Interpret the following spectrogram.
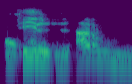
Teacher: jangan dipantulkan do-nya. Fil ard.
